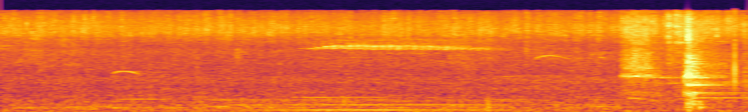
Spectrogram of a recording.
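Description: Outdoor ambience with a steady hiss and a few brief bird chirps, then a short, loud clatter near the end.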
